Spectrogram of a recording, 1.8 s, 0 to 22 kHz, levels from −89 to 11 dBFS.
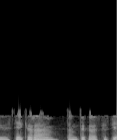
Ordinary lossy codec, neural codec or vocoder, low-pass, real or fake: AAC, 16 kbps; vocoder, 44.1 kHz, 128 mel bands every 256 samples, BigVGAN v2; 19.8 kHz; fake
